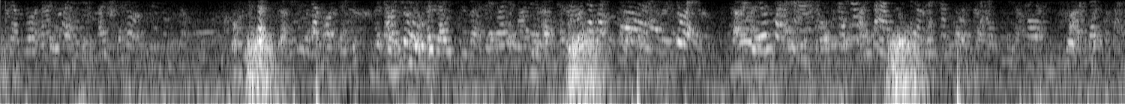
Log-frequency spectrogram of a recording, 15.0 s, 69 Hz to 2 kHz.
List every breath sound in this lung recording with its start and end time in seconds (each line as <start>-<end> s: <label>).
3.23-4.08 s: inhalation
4.08-5.58 s: exhalation
7.50-8.31 s: inhalation
8.31-9.60 s: exhalation
11.78-12.80 s: inhalation
12.80-14.16 s: exhalation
